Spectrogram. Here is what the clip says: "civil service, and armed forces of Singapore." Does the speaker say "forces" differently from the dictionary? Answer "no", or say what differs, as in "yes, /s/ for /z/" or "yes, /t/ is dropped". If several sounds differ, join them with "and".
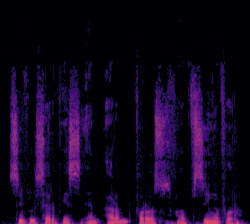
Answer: yes, /s/ is dropped and /s/ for /z/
